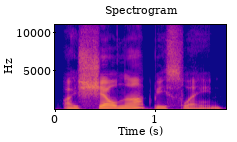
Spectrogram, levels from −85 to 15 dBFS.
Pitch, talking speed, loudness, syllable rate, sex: 145 Hz, 175 wpm, -17 LUFS, 3.3 syllables/s, male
